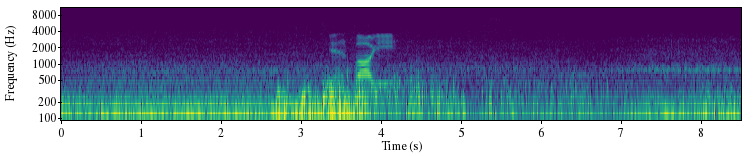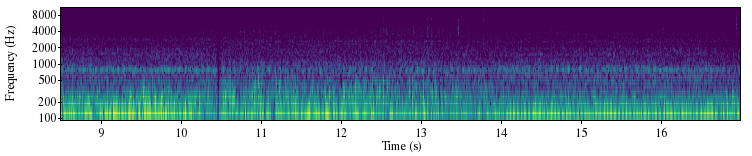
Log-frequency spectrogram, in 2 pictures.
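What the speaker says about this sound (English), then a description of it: "I'm just trying to minimize the time I run the motor." Sailboat outboard motor running steadily at low rumble on the water in fog, a continuous engine drone mixed with wind buffeting the microphone, with a brief spoken remark near the start.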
